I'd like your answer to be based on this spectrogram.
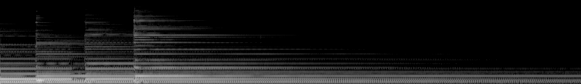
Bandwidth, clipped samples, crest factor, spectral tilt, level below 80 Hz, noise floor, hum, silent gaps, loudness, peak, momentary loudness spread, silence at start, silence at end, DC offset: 12.5 kHz; under 0.1%; 20 dB; -7.5 dB/octave; -60 dBFS; -45 dBFS; none; none; -24 LUFS; -6 dBFS; 25 LU; 0 s; 0 s; under 0.1%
